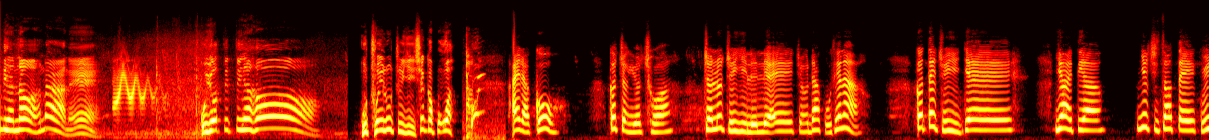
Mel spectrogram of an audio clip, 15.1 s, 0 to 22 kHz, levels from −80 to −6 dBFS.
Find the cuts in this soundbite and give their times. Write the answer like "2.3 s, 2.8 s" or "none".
4.3 s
